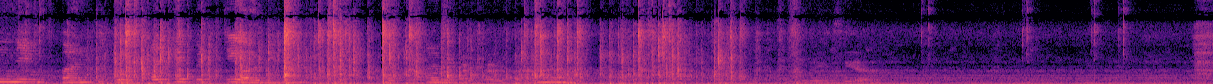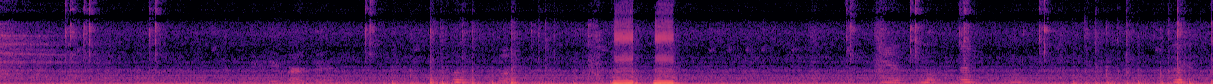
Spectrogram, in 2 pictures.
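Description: Typing on a computer keyboard in bursts of clicks, mixed with an indistinct voice over the first third. Two short low tones sound about two-thirds of the way through.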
